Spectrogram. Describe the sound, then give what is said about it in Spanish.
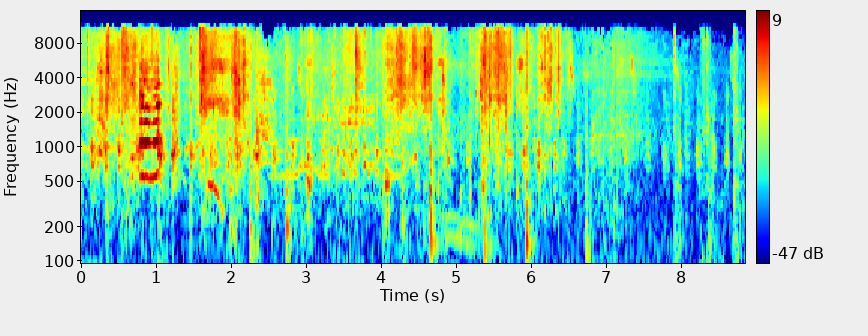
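Hen clucking in a stable while pecking at a table, short throaty clucks over a busy, cluttered background of shuffles and knocks, loudest near the start and fading to a lower, steadier murmur. “César duerme sobre una mesa donde picotea una gallina.”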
